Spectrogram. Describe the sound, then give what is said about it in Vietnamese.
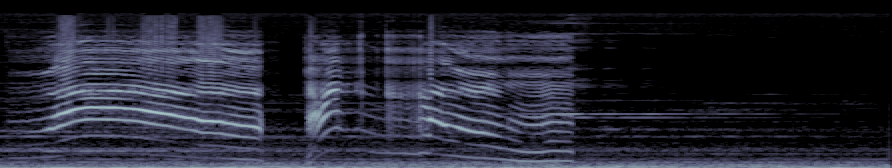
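A cat sits on a rooftop in harsh midday sun, wailing like a crying child: two long, drawn-out cries, the second sliding downward in pitch, over a steady low rumble. “con mèo ngồi chồm hổm trên nóc nhà, nó ngước cái đầu lên trời rồi kêu lên những tiếng như là tiếng khóc của trẻ con.”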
